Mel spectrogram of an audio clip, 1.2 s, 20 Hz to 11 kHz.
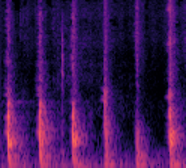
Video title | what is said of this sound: THE E36 IS RUINED FOREVER | it sounds solid, so it should be fine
